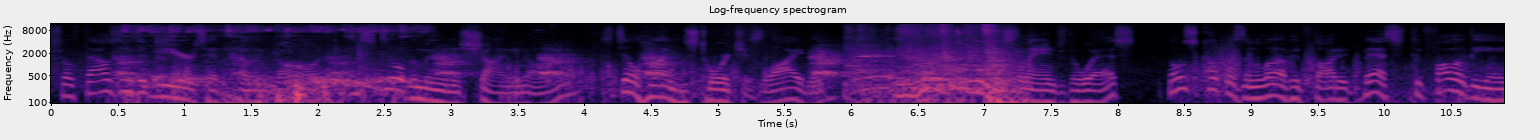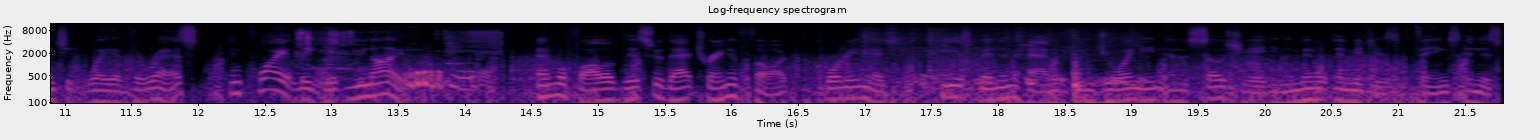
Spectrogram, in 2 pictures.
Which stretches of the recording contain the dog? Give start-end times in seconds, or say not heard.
0.0-6.8.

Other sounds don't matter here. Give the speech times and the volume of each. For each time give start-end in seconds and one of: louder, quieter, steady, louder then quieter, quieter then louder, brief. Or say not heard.
0.0-13.8 steady
14.6-21.7 steady.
